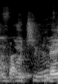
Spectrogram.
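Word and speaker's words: Ugochukwu: Oh, that's Hugo Chukwu. Yeah, Hugo Chukwu. Yeah, and you pronounced it that's correctly, good actually.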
